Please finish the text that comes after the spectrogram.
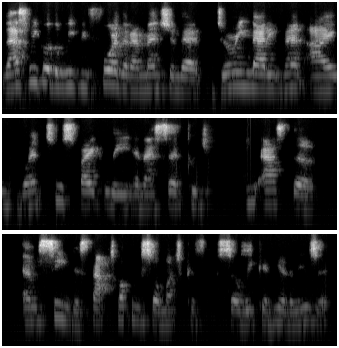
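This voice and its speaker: A woman's voice: medium pitch, fairly even intonation, moderate pace, fairly bright tone, poor audio. A woman hosting an informal interview, steering the conversation in a casual, conversational way. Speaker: host.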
